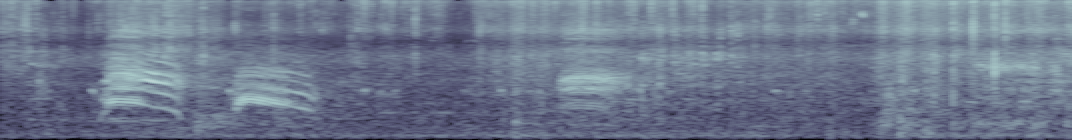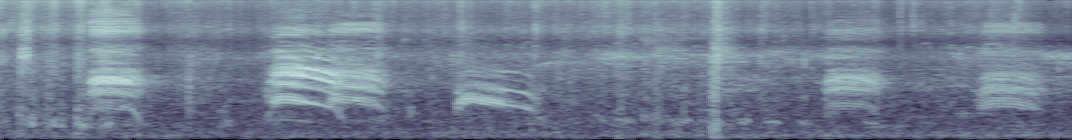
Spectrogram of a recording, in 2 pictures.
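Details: Crows fighting wild birds for food utter a steady series of rough caws, roughly one a second, mixed with a few clicks and faint background murmur.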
